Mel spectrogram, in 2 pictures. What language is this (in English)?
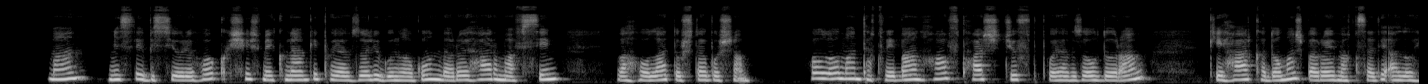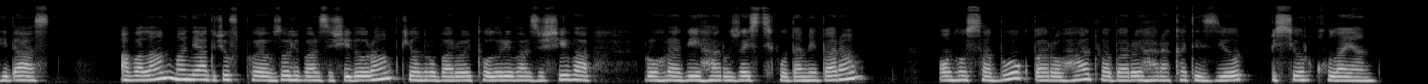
Bukharic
